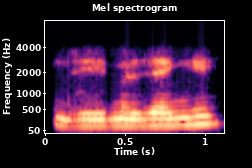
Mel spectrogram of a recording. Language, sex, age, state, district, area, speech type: Hindi, male, 18-30, Rajasthan, Jodhpur, rural, conversation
